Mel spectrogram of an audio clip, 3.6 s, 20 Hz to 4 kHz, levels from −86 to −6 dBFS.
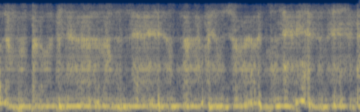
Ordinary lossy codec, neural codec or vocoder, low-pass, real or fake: none; autoencoder, 44.1 kHz, a latent of 192 numbers a frame, MeloTTS; 3.6 kHz; fake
